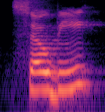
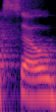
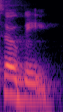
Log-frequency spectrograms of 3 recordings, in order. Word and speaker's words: SoBe: Sobe. Okay, so it's not like sobe, like robe. Okay, it's Sobe.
